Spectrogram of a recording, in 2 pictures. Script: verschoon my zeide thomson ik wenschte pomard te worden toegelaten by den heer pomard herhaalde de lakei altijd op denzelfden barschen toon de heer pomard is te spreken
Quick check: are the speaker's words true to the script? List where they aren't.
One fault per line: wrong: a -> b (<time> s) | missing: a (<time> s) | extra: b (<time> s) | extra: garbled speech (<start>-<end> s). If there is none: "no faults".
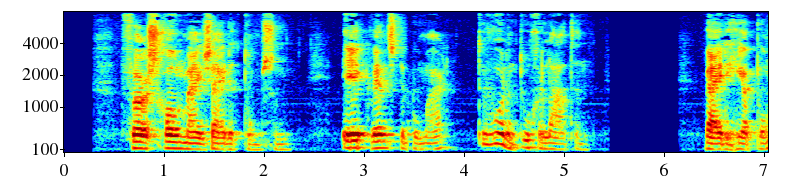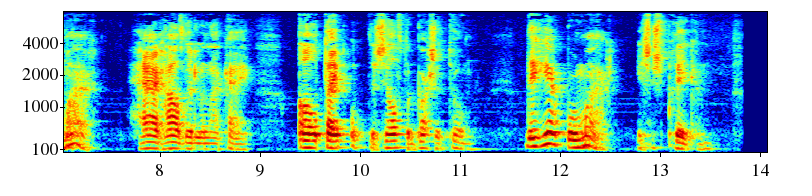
no faults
